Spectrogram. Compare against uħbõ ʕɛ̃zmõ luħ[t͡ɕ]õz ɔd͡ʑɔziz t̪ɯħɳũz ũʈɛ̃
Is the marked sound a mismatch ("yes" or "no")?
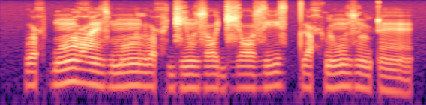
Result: yes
